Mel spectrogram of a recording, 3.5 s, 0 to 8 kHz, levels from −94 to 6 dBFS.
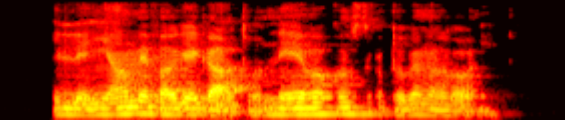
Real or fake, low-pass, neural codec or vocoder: real; 7.2 kHz; none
